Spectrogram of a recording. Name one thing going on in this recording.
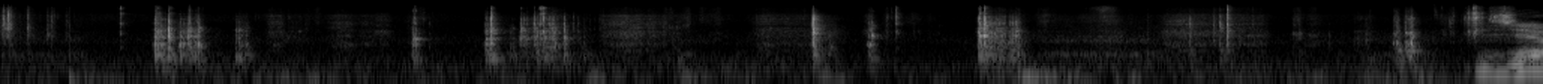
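A wrench clicks and scrapes against a metal pipe fitting.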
